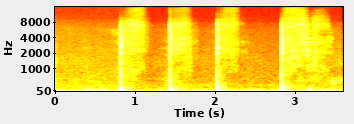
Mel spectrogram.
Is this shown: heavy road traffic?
no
